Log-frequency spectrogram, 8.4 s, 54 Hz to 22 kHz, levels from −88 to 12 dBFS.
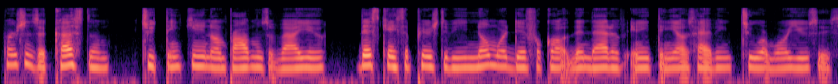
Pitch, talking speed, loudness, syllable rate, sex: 185 Hz, 195 wpm, -19 LUFS, 5.5 syllables/s, female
